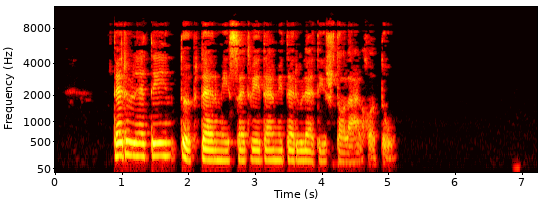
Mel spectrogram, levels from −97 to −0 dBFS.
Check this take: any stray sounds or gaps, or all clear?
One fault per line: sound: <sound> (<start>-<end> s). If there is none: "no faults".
no faults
